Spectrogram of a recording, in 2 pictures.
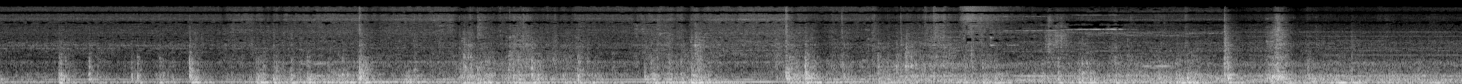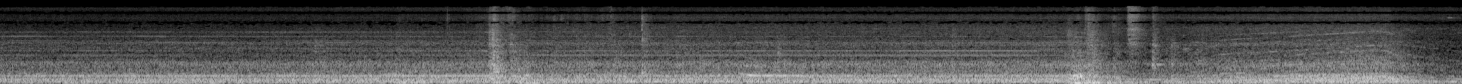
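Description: New Way rear-loader recycling truck at work: recycling carts tipped into the hopper with clattering and banging of cans, bottles and cardboard, then the hydraulic packer blade cycling with a steady hydraulic whine. Near the end the truck's engine revs up as it pulls away.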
